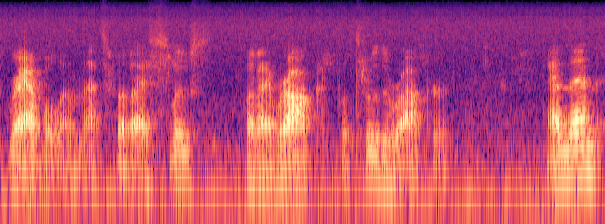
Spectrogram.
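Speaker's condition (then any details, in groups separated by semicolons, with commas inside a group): Parkinson's disease; 5 years since onset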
